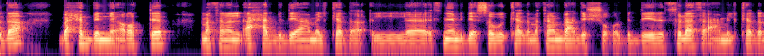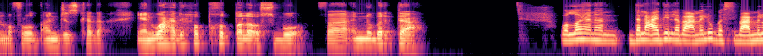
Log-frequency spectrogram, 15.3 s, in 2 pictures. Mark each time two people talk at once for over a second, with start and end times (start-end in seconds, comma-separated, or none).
none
